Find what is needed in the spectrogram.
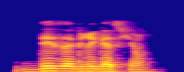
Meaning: disintegration
- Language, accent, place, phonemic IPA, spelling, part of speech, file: French, France, Lyon, /de.za.ɡʁe.ɡa.sjɔ̃/, désagrégation, noun, LL-Q150 (fra)-désagrégation.wav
